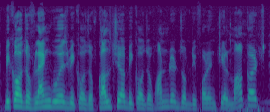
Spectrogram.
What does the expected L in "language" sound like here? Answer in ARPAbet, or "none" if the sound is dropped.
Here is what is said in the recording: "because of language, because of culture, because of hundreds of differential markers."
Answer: L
